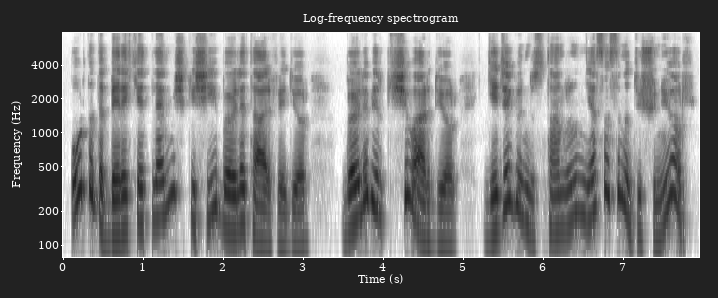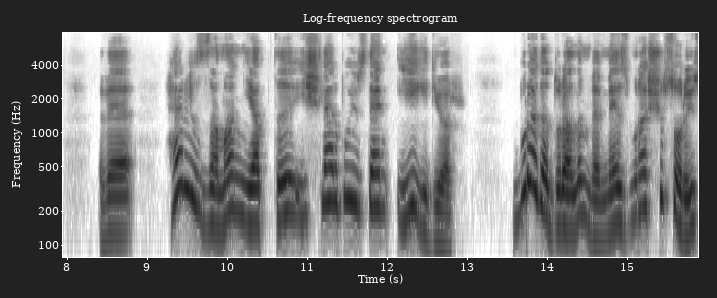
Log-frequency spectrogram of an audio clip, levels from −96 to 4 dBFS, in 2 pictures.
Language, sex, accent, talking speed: Turkish, male, native, 120 wpm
